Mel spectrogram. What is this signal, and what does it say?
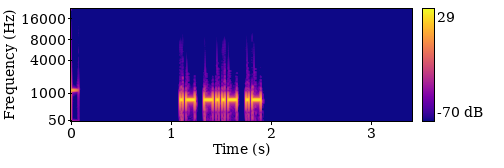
Morse code, heard as a keyed tone, about 40 wpm, 700 Hz. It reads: AXA
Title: USA Call Sign Postfixes - 3 Letters 40wpm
